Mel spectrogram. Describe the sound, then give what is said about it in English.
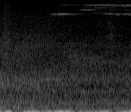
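A heavy truck arrives and rumbles, its low engine drone steady throughout, with a thin high-pitched air brake hiss running above it. No one speaks. “And this truck is coming in”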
